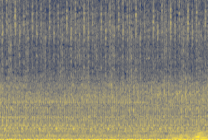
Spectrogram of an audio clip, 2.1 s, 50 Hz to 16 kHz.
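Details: VW four-cylinder petrol engine idling with a low, slightly uneven beat, a misfire on cylinder 3 from a leaking injector.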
